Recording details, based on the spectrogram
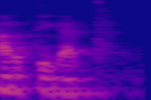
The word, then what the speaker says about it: Artigat: que se llama Artigat. Pronuncia así porque es como se pronuncia en occitano. O sea, todo esto es una. No, ahí en francés sería Artigat, pero es Artigat.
